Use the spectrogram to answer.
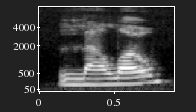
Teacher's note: the yeah at the beginning of yellow is taking on the features of that second l sound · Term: assimilation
